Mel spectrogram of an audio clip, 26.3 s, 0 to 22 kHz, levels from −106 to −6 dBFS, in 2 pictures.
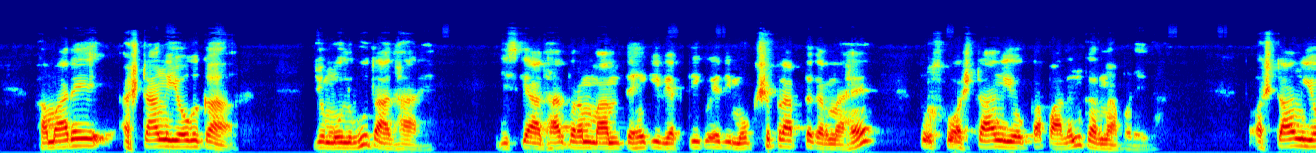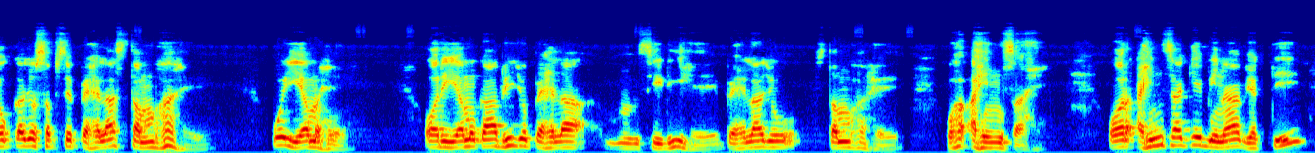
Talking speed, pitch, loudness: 140 wpm, 175 Hz, -18 LUFS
